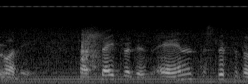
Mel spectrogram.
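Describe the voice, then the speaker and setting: A woman at a fairly quick pace, over noticeable background noise. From Poland. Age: 80s+. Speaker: immigrant grandmother. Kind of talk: interview answer. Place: home room. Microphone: old recording.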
